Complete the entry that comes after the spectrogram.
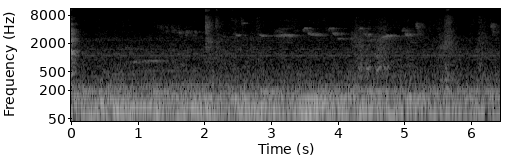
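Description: A short run of high, thin bird chirps about halfway through, over a steady low rumble of background noise.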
